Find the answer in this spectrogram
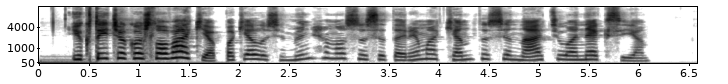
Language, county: Lithuanian, Vilnius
